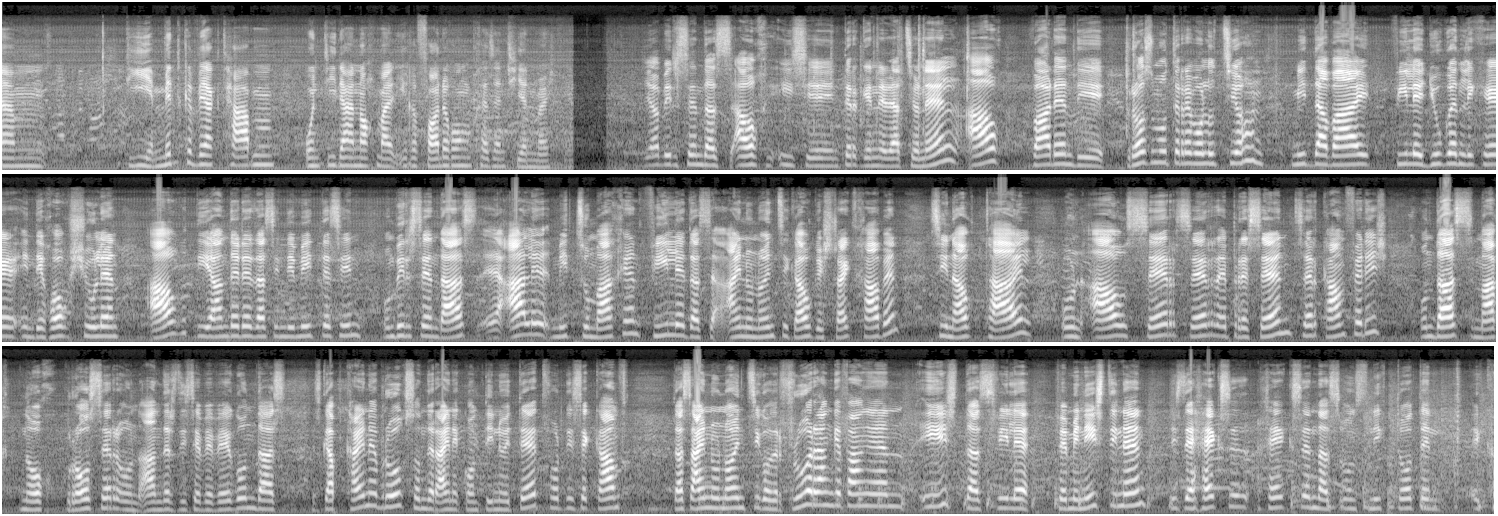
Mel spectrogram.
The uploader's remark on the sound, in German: Ihr hört einen Ausschnitt des feministischen Streikradios RADIO von Radio LoRa, welches live von der Demonstration in Zürich berichtete (etwa 100.000 Protestierende!).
